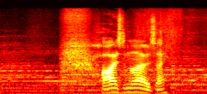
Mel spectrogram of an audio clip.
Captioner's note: smoke exhaling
